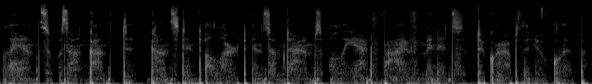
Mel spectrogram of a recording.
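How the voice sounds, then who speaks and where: A woman reading a book aloud in a soft, unvoiced whisper, steady but sometimes stumbling on a word and starting it again. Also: normal speed. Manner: reads steadily, stumbles and restarts on words. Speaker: reader.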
